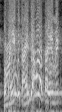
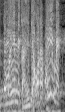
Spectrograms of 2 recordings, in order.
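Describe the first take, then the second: First: High, fast bickering retort; quarrel reply. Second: High, fast bickering; quarrel. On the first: The other spouse snapping the same words back. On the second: Spouses bickering, each shouting the other down. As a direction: snap back in a quarrel. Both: Acted.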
